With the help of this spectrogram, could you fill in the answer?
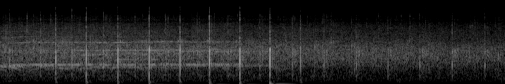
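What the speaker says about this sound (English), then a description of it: "let's give Principal Steele a nice round of applause" At a high school final assembly, an audience gives the principal a round of applause, with steady clapping under a few sharp, evenly spaced louder claps standing out near the front before the sound tapers off.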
